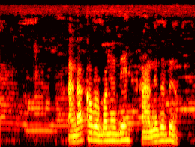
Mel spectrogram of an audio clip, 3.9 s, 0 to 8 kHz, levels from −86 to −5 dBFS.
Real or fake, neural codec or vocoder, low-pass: real; none; 7.2 kHz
